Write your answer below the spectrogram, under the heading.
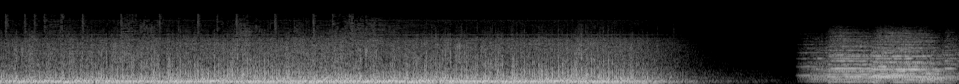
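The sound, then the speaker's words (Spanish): A rocket engine roars at the lift-off of a moon rocket: a loud, dense, steady rumble lasts about six seconds and then fades away, followed by a burst of different rough noise. “Despegamos. Estamos despegando.”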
